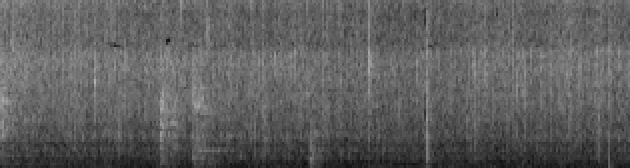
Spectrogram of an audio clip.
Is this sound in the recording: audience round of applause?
no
